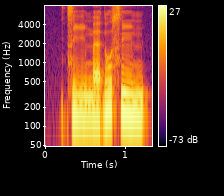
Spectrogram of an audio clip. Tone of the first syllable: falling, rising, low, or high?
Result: low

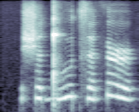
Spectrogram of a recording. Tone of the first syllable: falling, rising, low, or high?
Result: low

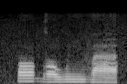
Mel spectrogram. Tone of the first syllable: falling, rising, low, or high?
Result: high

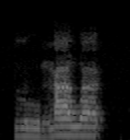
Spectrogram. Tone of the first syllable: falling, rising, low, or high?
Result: low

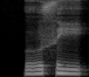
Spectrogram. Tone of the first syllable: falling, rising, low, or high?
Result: rising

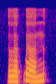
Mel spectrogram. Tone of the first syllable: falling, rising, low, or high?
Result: rising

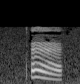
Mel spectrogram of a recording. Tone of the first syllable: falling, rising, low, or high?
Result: falling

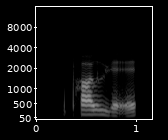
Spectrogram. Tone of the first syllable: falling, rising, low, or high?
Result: high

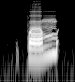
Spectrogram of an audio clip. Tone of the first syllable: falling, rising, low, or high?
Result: rising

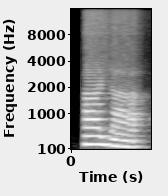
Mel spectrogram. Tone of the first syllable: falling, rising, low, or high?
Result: high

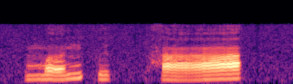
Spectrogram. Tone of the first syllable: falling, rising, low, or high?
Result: rising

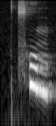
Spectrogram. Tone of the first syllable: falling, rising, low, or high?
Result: falling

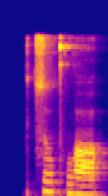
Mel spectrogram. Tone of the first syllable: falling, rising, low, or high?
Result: high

